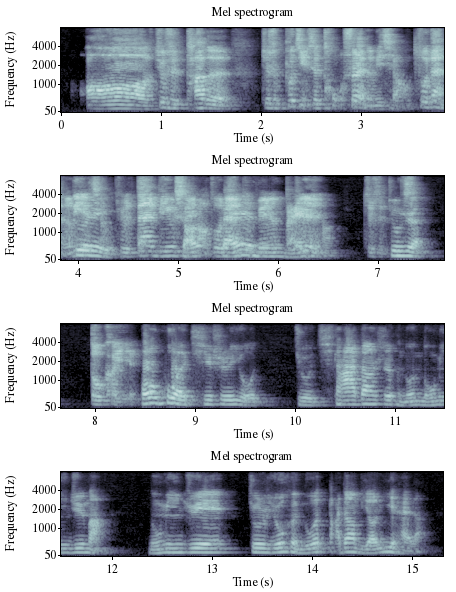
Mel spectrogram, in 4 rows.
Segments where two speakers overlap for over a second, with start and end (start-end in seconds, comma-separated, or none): 5.1-6.5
